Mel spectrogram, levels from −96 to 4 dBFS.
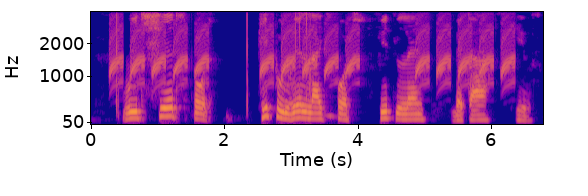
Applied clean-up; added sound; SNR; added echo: classical method log-MMSE.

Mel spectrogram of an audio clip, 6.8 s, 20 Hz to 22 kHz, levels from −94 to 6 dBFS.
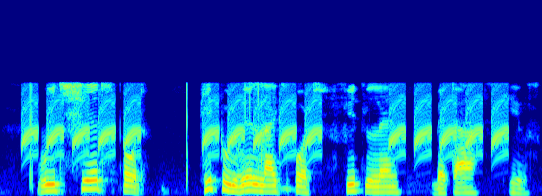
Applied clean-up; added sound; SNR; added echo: none; Alarm; 8 dB; none.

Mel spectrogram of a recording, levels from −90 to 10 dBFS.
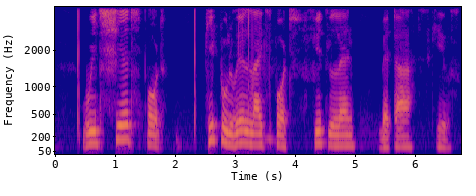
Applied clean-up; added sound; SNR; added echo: none; none; none; none.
